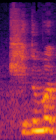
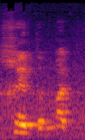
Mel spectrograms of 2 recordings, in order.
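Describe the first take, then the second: First: The word begins with a plain hard sound. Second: The word begins with a raspy throat sound. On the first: The speaker calls it wrong. "आप नहीं बोलेंगे" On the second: The speaker calls it right. "खे की आवाज"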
